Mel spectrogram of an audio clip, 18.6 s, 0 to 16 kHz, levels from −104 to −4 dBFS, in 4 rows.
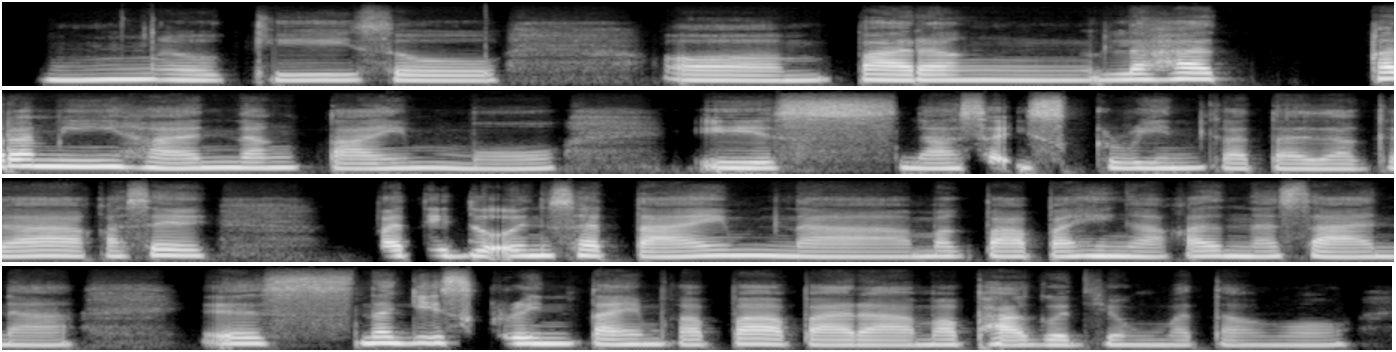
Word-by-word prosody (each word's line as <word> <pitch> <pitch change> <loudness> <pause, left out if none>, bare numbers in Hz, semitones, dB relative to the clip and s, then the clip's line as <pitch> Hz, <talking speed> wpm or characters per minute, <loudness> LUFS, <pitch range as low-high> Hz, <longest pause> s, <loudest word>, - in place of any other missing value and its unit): Hmm 205 +2 +1 0.2
okey, 195 0 -5
so 185 -2 -2 0.6
um, 195 0 0
parang 200 -1 +5 0.4
lahat 220 +2 +4 0.5
karamihan 245 -6 +5
ng 210 +1 -1
time 185 +2 -1
mo 180 -2 -4 0.5
is 205 -1 +1
nasa 190 0 0
screen 200 0 -1
ka 195 -3 -3
talaga. 185 +3 -1
Kasi 210 +2 0 0.5
pati 205 0 0
doon 205 +1 +3
sa 210 -3 +2
time 205 +4 +1
na 175 -2 -2
magpapahinga 190 -1 0
ka 195 +1 +1
na 190 -1 0
sana 175 -2 -1 0.4
is 215 -1 -2
nag-i-screen 225 -2 +2
time 190 -1 +1
ka 180 -2 -2
pa 200 -1 +3
para 170 -1 +1
mapagod 175 -1 0
yung 175 -1 -5
mata 165 -1 -9
mo, 165 +2 -9
195 Hz, 115 wpm, -22 LUFS, 180-205 Hz, 0.6 s, parang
